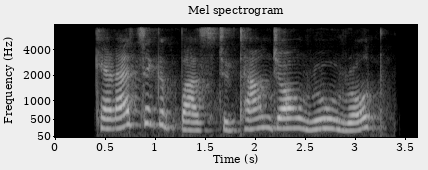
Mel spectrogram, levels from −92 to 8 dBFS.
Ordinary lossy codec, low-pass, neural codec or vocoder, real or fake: none; 7.2 kHz; codec, 16 kHz, 4.8 kbps, FACodec; fake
